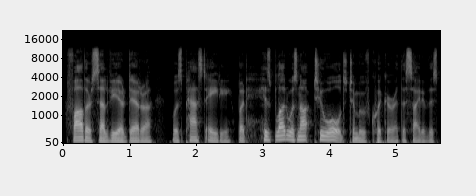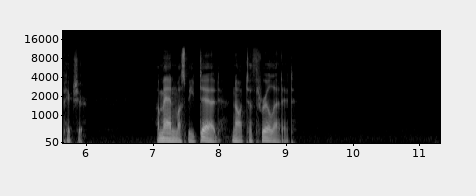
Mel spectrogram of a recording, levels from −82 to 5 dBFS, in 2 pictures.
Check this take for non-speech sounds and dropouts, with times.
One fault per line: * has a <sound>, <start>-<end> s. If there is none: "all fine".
all fine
